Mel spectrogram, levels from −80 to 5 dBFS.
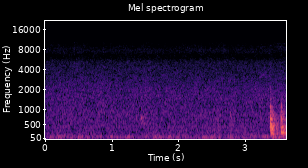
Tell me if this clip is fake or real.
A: real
